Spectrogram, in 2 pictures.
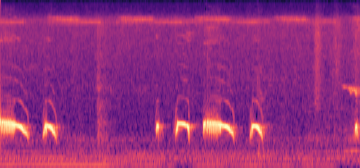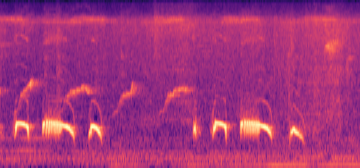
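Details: Repeated spotted dove song for training birds: four evenly spaced phrases of soft, rounded coos, each with a drawn-out middle note. Thin rising whistles from other birds sound in the background over a low hum.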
